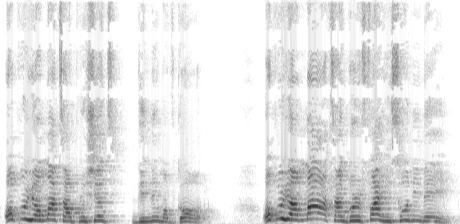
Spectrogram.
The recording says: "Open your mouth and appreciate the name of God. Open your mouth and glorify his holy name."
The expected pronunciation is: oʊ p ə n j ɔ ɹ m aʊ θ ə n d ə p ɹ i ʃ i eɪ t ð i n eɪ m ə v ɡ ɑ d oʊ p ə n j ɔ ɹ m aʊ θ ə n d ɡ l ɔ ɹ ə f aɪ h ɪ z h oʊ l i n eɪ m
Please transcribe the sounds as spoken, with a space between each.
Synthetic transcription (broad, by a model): oʊ p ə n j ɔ m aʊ t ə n p ɹ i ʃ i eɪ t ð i n eɪ m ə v ɡ ɑ d oʊ p ə n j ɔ m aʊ t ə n ɡ l ɔ ɹ ə f aɪ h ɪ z oʊ n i n eɪ m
